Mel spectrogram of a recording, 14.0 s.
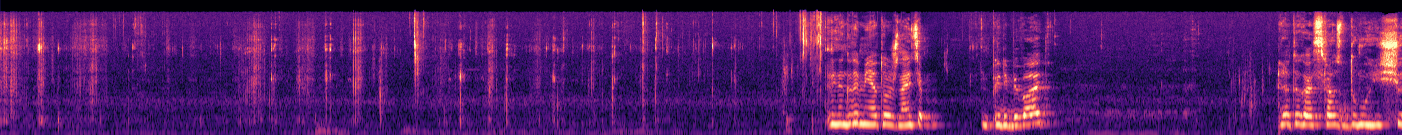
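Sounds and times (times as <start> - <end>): small crust crunches: 0.0 - 8.3
chewing crisp pie: 0.0 - 8.4.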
